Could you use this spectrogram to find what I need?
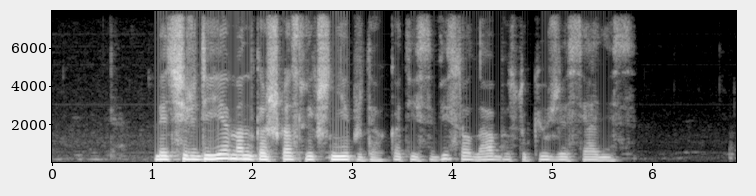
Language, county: Lithuanian, Kaunas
